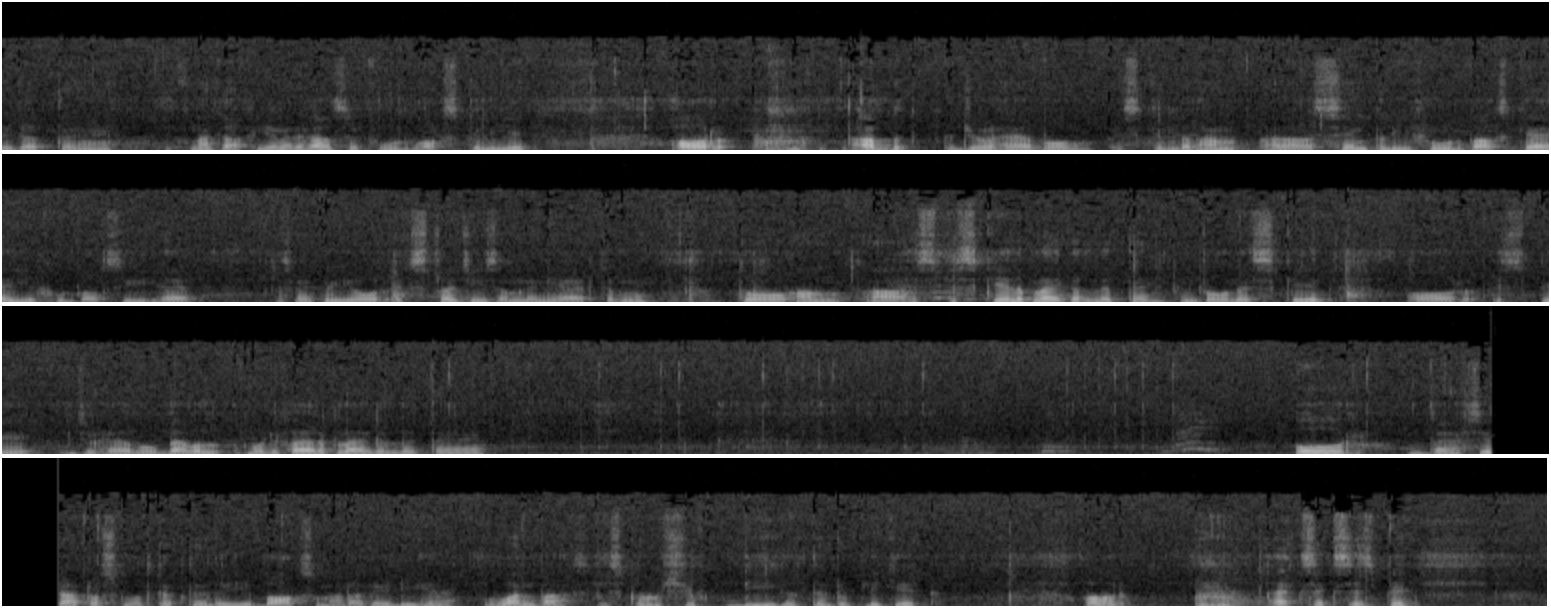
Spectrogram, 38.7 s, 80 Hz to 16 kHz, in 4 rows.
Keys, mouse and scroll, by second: 1.0-2.8 alt+middle drag, 3.6 click, 4.2 alt+middle click, 5.7 Tab, 6.5-7.1 alt+middle drag, 7.8 click, 10.2-11.3 alt+middle drag, 12.5-13.1 alt+middle drag, 13.4-13.9 alt+middle drag, 16.8 ctrl+a, 19.1-20.9 drag, 24.3 click, 24.5 click, 25.0 click, 26.1 click, 26.6 click, 27.9-28.4 drag, 30.8 click, 34.0 shift+d, 36.9 x.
